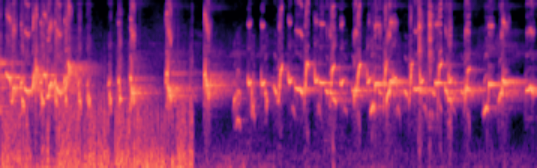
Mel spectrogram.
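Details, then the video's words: Crocok-cokan song for training songbirds: after a noisy opening second, clear rapid chirps and whistled slurs continue in a quick, choppy sequence against a quieter background. "crokcokan gacor siap jadikan masteran kicauan"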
